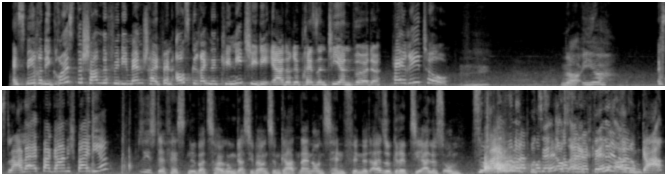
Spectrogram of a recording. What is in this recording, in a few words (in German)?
Synchron Anime; Animéserie ToLoveRu - Rolle Mio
